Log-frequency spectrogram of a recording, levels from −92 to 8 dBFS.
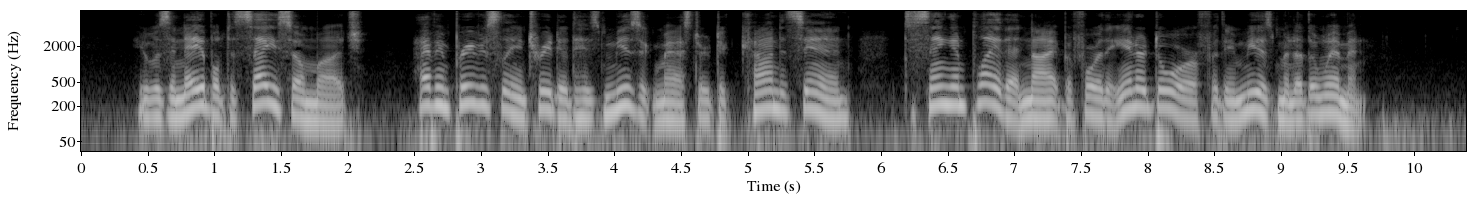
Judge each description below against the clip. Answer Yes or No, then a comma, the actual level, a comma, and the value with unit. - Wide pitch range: Yes, wide, 6.9 semitones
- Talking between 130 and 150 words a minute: No, average, 180 wpm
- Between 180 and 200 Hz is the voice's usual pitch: No, medium, 140 Hz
